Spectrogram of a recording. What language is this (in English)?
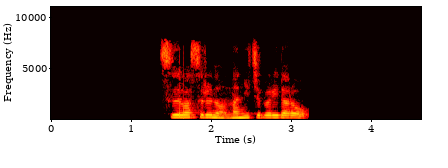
Japanese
